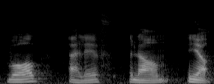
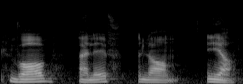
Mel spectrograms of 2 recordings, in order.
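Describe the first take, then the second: No difference in how they are said.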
